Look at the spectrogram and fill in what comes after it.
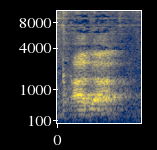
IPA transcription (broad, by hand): ɑdɑ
